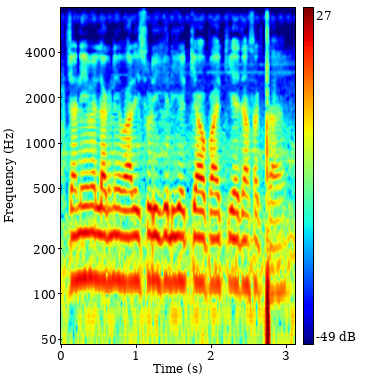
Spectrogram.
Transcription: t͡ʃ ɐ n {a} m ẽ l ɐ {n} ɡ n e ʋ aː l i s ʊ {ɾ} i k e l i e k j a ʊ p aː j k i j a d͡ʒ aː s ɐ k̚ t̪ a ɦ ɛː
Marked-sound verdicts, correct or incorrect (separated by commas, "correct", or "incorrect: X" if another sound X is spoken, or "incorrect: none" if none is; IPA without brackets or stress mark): incorrect: e, incorrect: none, incorrect: ɽ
